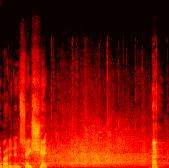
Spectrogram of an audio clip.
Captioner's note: audience laughing; chuckles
